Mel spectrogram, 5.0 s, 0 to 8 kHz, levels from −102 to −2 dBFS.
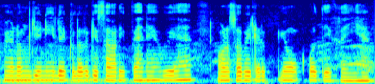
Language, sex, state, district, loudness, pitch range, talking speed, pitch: Hindi, male, Uttar Pradesh, Jalaun, -34 LUFS, 150-155 Hz, 190 wpm, 150 Hz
